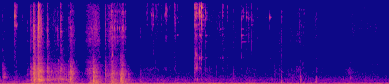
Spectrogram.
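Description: A ring of keys jangles and clinks close by in irregular bursts, loudest near the start and again midway, then fading to lighter rattles and small metallic taps in a quiet room.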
